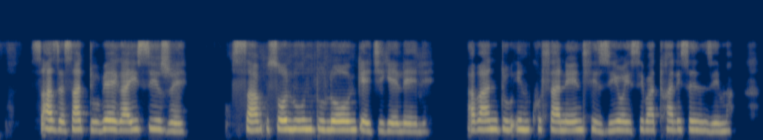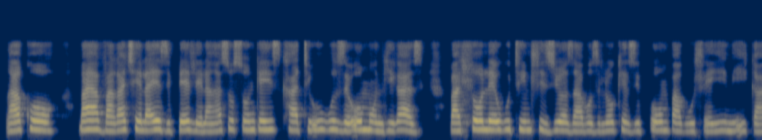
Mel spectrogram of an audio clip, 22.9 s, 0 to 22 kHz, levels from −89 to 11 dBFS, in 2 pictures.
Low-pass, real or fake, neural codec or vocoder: 7.2 kHz; fake; codec, 24 kHz, 1.2 kbps, DualCodec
